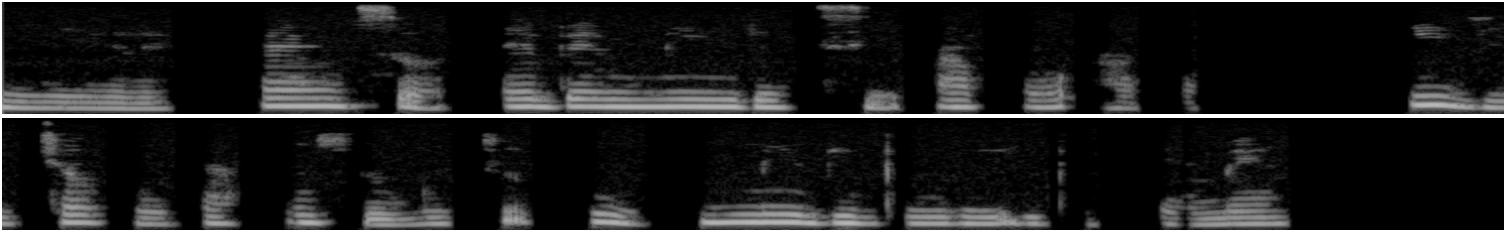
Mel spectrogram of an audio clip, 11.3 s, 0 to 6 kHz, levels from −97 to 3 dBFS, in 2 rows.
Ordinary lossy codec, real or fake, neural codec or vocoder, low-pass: none; real; none; 5.4 kHz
